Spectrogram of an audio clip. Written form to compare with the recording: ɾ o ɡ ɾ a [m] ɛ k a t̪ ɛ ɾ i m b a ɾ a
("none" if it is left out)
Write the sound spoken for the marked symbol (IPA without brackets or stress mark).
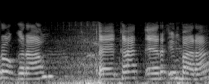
m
